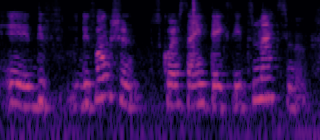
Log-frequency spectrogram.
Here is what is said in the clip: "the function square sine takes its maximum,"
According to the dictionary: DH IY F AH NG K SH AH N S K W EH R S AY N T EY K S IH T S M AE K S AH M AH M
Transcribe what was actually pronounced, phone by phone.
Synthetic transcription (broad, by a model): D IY F AH NG K SH AH N S K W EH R S AY N T EY K S IH T S M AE K S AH M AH M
